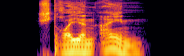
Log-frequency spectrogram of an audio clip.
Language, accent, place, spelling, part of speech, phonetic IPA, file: German, Germany, Berlin, streuen ein, verb, [ˌʃtʁɔɪ̯ən ˈaɪ̯n], De-streuen ein.ogg
- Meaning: inflection of einstreuen: 1. first/third-person plural present 2. first/third-person plural subjunctive I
